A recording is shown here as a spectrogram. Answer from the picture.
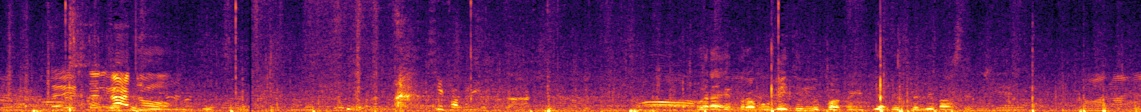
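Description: Football players shouting to each other across an outdoor pitch, with the sharp thud of a football being kicked several times.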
